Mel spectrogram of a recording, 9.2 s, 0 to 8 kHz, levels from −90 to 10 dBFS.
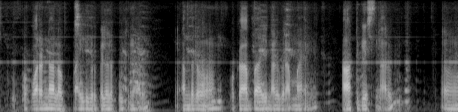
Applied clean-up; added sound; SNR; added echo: neural mask model RNNoise.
